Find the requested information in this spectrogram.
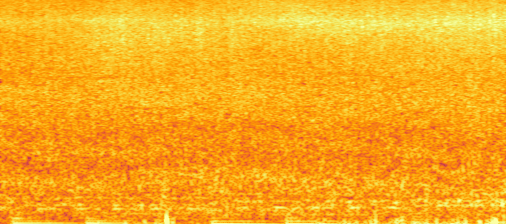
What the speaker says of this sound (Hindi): छोटा सा वाटरफॉल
